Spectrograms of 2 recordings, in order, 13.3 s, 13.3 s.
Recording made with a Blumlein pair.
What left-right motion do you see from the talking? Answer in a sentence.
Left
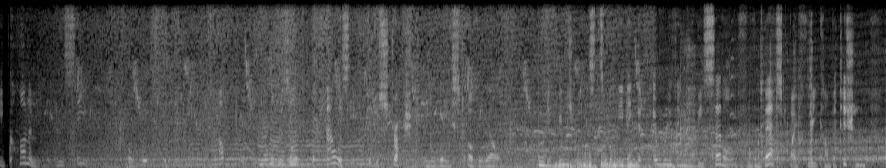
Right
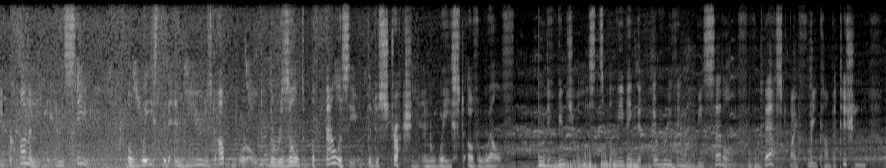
You can hear the talking move to the left.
